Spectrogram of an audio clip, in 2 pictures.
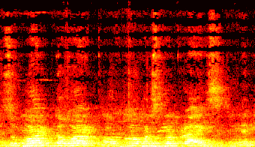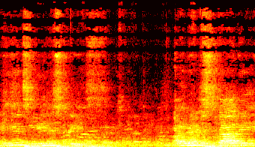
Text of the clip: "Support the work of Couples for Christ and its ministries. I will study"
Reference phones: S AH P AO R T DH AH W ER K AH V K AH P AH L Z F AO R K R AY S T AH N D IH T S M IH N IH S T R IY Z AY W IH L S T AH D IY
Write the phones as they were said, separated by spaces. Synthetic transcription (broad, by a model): S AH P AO R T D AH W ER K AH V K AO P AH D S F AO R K R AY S AH N D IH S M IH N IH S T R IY S AY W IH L S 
